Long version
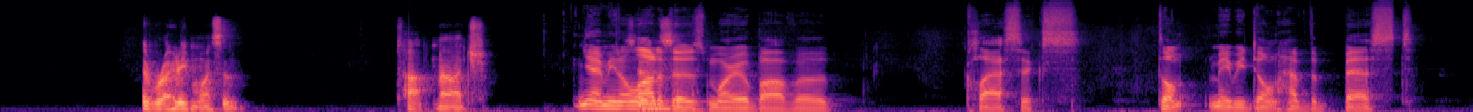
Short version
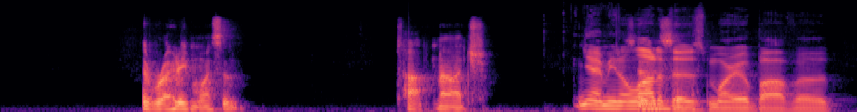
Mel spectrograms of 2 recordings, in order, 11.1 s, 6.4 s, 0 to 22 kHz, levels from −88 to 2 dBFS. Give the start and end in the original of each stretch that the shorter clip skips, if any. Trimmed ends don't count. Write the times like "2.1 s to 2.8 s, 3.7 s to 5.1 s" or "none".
none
